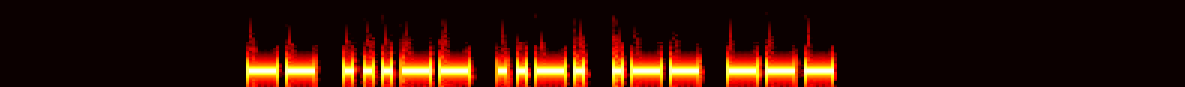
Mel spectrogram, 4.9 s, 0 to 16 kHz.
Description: Morse code, heard as a keyed tone, about 32 wpm, 700 Hz. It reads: M3FWO
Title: DXCC-100 Call Signs - 5 Characters - Repeated 3x - 30wpm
